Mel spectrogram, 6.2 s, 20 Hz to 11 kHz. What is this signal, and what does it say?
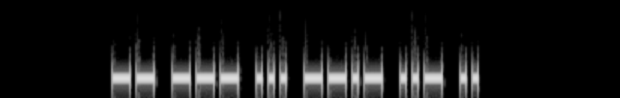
Morse code, heard as a keyed tone, about 20 wpm, 700 Hz. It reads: MOSQUI
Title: Build A Word - 2 Letters At A Time - 8-Letter Words - 20wpm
